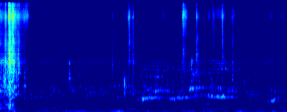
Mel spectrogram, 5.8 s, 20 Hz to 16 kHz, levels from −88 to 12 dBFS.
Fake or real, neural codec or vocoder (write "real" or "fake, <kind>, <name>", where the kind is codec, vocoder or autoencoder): fake, vocoder, BigVGAN v2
